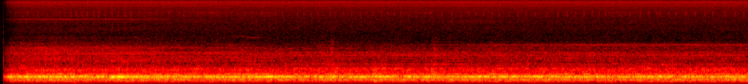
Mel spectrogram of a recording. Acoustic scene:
subway train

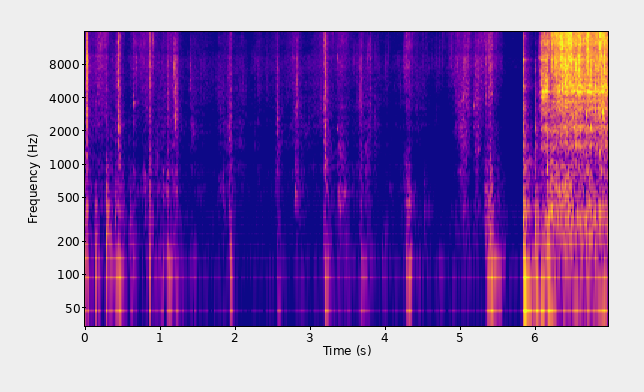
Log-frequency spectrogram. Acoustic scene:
kitchen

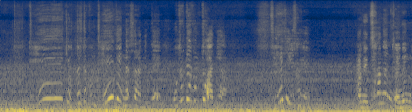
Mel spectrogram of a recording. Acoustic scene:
car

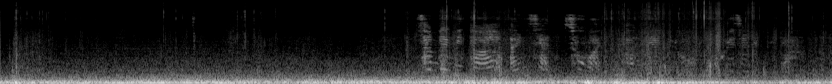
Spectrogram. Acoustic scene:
car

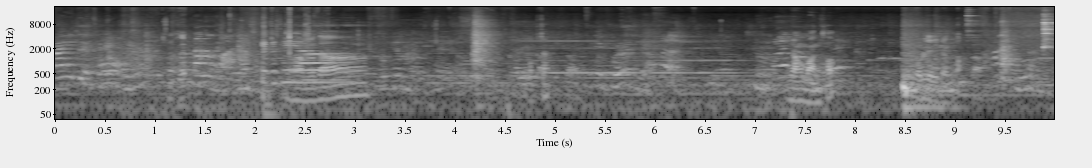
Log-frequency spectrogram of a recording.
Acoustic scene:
restaurant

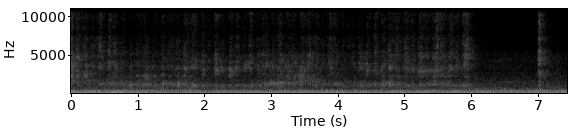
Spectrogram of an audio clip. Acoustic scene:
restroom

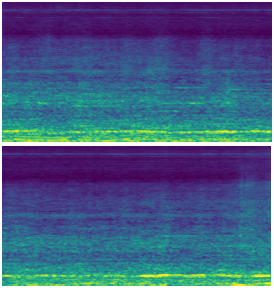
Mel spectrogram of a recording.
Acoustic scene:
elevator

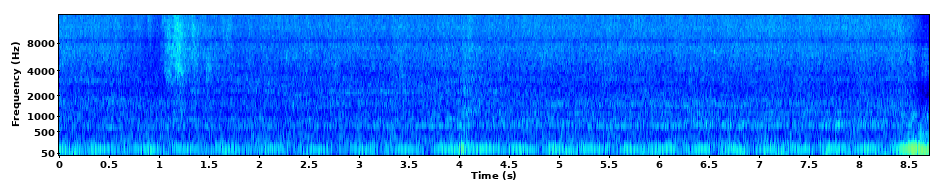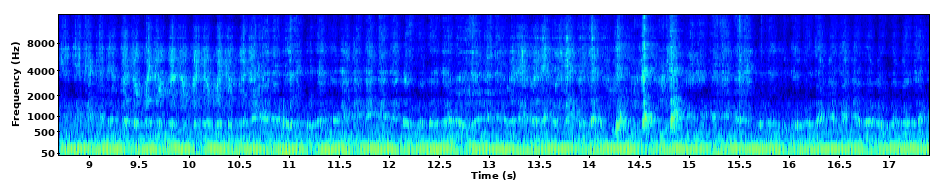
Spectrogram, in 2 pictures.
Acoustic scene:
restroom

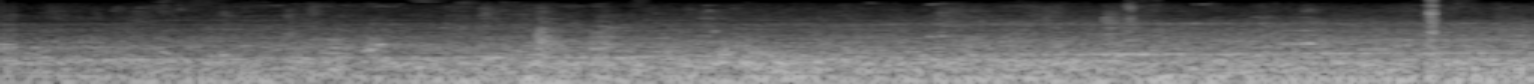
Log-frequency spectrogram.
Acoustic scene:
subway train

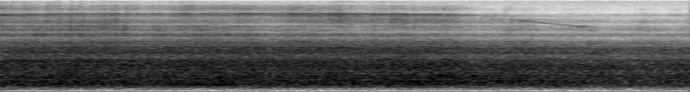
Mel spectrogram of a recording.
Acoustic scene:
street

